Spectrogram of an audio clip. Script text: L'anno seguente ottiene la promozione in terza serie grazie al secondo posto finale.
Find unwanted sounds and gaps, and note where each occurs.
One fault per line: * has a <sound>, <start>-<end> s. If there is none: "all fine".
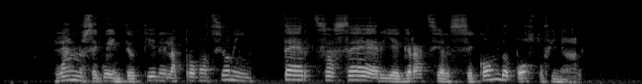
all fine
